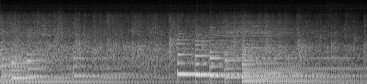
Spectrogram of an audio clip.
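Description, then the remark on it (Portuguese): An audience applauds the Lord loudly at a night service, a dense, continuous wash of clapping that runs the whole time, mixed with sustained keyboard chords that change partway through. No one speaks. “Pode aplaudir o Senhor bem forte nesta noite.”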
